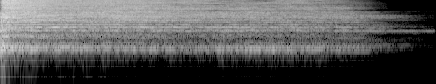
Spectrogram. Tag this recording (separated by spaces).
Sample Hihat Record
